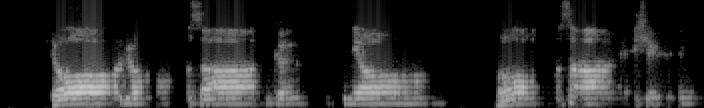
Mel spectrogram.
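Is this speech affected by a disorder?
No.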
